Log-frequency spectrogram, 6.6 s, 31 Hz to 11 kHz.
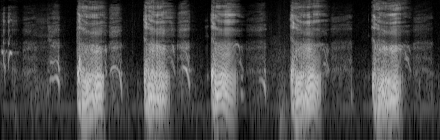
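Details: Bad 48 hours of awful cough: five loud harsh barking coughs about one per second, each followed by a strained squeaky indrawn breath; barking, wheezy cough.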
